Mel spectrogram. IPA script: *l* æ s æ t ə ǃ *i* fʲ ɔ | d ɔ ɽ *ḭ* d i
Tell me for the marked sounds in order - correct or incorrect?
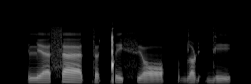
incorrect, correct, correct

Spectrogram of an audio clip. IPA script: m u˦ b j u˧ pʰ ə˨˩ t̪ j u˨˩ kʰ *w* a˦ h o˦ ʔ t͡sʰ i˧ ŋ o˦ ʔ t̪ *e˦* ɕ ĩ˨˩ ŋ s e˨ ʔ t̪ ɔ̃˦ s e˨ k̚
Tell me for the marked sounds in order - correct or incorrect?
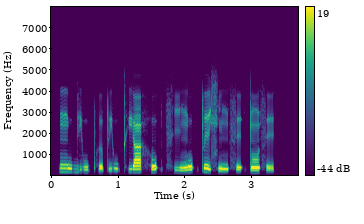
incorrect, incorrect

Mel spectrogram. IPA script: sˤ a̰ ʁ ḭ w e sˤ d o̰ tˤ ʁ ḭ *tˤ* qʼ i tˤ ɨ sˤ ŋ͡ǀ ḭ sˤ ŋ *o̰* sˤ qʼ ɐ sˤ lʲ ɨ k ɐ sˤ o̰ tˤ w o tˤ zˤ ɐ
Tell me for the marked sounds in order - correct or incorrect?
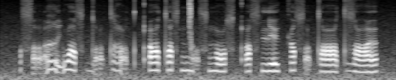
correct, incorrect

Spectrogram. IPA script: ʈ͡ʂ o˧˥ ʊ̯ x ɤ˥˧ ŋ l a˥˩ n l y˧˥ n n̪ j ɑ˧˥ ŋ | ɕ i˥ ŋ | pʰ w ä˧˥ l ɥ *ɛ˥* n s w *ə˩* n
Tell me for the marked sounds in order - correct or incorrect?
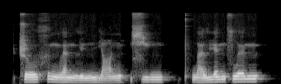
correct, incorrect

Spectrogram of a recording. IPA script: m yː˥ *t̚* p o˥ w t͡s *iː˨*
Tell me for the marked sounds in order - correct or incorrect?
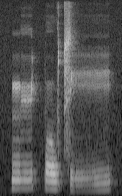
correct, incorrect

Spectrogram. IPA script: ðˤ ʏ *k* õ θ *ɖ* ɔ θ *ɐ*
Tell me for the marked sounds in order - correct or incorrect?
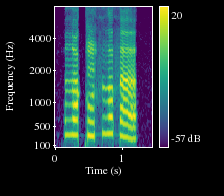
correct, incorrect, correct

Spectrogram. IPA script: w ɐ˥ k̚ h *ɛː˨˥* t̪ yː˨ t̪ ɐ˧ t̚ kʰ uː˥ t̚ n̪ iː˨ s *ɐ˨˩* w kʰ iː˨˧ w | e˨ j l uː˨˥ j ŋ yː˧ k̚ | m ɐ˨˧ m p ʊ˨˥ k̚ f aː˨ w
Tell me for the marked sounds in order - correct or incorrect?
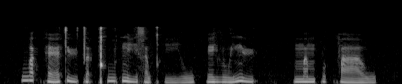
correct, correct

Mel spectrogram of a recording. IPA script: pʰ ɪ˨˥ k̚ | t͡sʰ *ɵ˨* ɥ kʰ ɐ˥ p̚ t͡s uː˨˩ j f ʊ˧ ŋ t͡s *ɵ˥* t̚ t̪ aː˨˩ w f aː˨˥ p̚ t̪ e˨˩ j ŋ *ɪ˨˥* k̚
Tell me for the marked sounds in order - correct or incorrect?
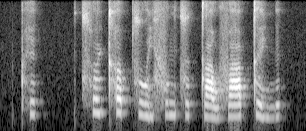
incorrect, incorrect, incorrect

